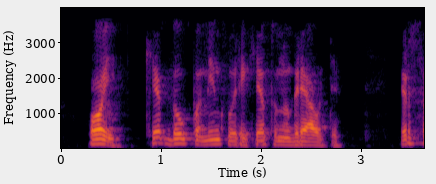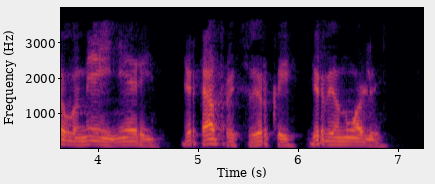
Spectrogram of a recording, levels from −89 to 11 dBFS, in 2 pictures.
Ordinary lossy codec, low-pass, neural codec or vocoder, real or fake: MP3, 32 kbps; 3.6 kHz; vocoder, 44.1 kHz, 128 mel bands, Pupu-Vocoder; fake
